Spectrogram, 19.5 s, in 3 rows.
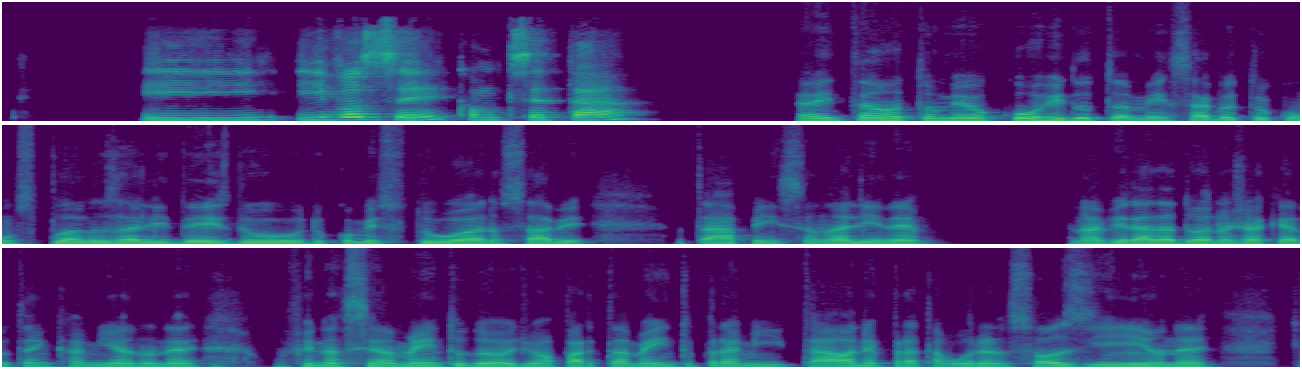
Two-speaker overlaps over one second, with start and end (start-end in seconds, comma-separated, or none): none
